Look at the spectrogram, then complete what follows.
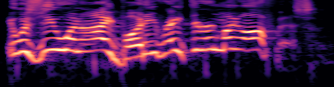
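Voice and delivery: high and loud, pleading; pleading with God. Retold or imitated. Man arguing with God over lost job, high pleading protest. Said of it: "asking God".

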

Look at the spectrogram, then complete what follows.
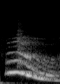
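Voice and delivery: a high, loud cheering whoop; excited whoop. Real, not acted. Fitness coach cheering her class through the transition, excited whoop. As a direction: let out a big whoop mid-workout.

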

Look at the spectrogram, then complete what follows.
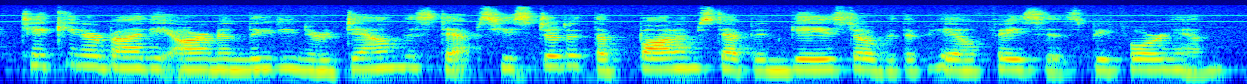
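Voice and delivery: usual speaking voice

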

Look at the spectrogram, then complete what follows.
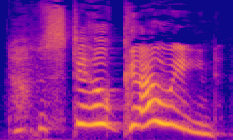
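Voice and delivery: high, loud, slow screech; old screechy voice. A narrator's reading. Grandma calls from up in the attic, old screechy voice. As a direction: screech it out, stretching every word. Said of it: "came the old screechy voice from up above".

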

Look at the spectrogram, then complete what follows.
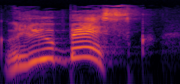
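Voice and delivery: loud high cry of love; howling. Acted. Olga howling her love at her aunt, loud. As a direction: scream it out. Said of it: "urlă".

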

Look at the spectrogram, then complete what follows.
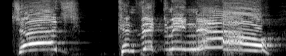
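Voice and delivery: high, loud, drawn-out begging shout; desperate mock plea. Defendant begging the judge for jail, high desperate shout. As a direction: beg the court with hammed-up panic.

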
